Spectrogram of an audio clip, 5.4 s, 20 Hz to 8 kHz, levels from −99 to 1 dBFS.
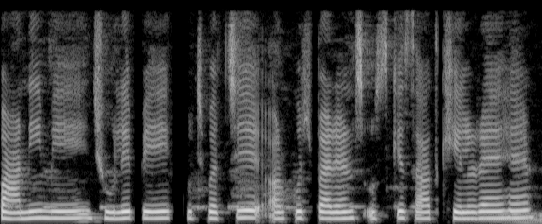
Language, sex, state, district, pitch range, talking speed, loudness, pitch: Hindi, female, Bihar, Sitamarhi, 230-245 Hz, 155 wpm, -23 LUFS, 235 Hz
